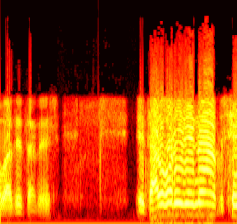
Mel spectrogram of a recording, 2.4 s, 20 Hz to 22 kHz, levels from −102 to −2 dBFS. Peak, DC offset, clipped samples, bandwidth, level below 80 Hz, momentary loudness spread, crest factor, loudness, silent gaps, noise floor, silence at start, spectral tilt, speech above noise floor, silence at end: -4 dBFS; under 0.1%; under 0.1%; 14 kHz; -54 dBFS; 18 LU; 12 dB; -13 LUFS; none; -38 dBFS; 0 s; -2 dB/octave; 23 dB; 0 s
